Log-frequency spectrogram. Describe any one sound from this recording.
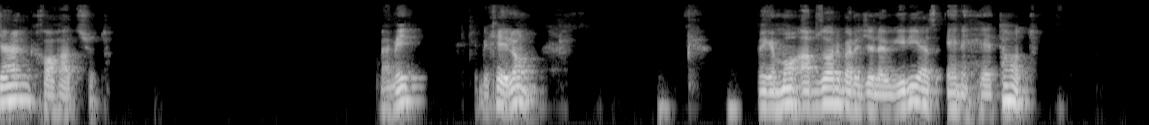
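A middle-aged man speaks calmly into a close microphone, with pauses.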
